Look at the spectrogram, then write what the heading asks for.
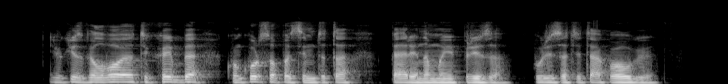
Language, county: Lithuanian, Vilnius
